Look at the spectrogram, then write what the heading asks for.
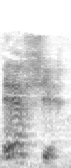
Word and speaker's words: Escher: Então, no famoso caso Escher, se pronuncia ESCHER, caso Escher.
